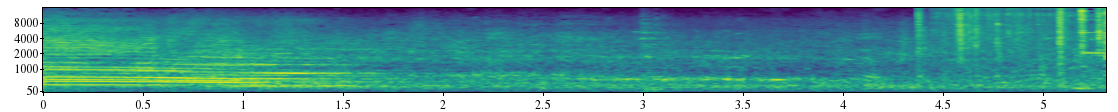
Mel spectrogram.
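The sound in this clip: A train horn opens with a loud, blaring chord that fades into the steady rumble of a moving train, with people talking over it.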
